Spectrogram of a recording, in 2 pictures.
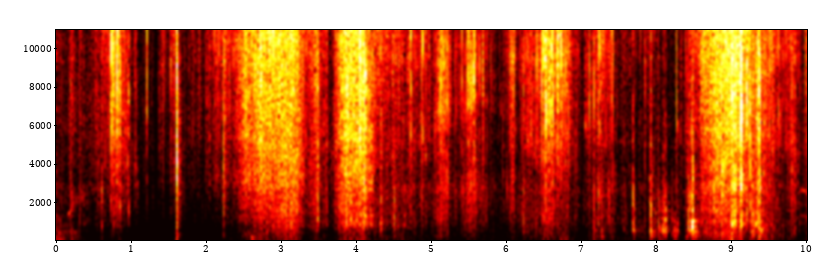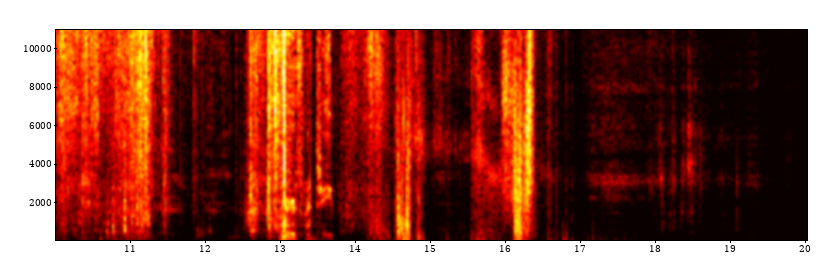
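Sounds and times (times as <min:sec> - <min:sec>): rustling and crinkling of plastic and paper: 0:00.0 - 0:19.4.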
